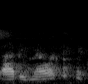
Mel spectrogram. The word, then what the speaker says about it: Abimelech: Abimelech, it should be pronounced Abimelech, my father is king.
